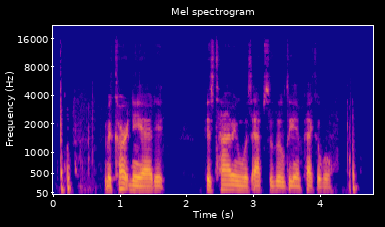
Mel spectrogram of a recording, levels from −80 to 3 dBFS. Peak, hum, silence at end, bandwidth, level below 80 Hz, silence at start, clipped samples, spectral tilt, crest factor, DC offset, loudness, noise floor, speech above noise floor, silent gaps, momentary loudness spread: -2 dBFS; none; 0.25 s; 15.5 kHz; -60 dBFS; 0.1 s; under 0.1%; -7 dB/octave; 18 dB; under 0.1%; -20 LUFS; -72 dBFS; 54 dB; none; 16 LU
